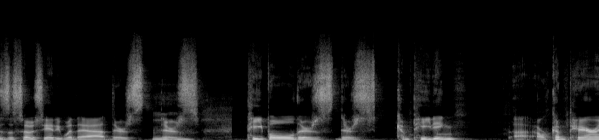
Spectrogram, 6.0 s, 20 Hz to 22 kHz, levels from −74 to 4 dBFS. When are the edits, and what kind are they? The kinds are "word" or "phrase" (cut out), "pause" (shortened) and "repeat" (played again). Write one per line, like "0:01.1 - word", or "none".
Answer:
0:02.3 - pause
0:03.8 - pause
